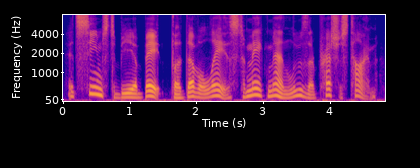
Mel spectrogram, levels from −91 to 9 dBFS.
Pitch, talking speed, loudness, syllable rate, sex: 155 Hz, 200 wpm, -19 LUFS, 4.1 syllables/s, male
